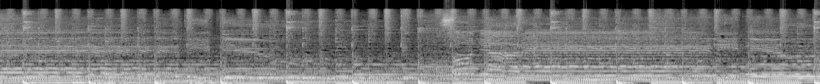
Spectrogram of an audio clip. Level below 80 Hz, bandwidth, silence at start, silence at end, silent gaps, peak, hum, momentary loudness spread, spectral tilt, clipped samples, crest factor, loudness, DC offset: -16 dBFS; over 20 kHz; 0 s; 0 s; none; 0 dBFS; none; 3 LU; -4 dB/octave; 0.6%; 10 dB; -10 LUFS; under 0.1%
